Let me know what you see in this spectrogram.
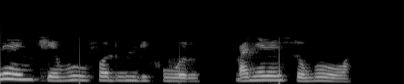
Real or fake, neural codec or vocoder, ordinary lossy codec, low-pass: real; none; AAC, 24 kbps; 3.6 kHz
